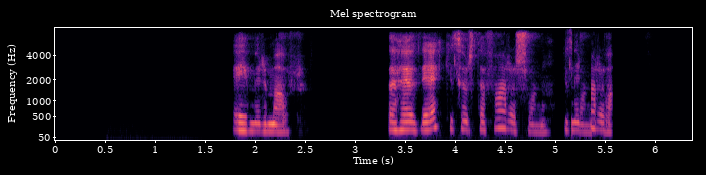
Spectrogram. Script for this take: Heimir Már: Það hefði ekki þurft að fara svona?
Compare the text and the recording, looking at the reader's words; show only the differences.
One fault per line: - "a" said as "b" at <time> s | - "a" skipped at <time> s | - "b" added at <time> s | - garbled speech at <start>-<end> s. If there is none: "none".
- garbled speech at 5.1-5.6 s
